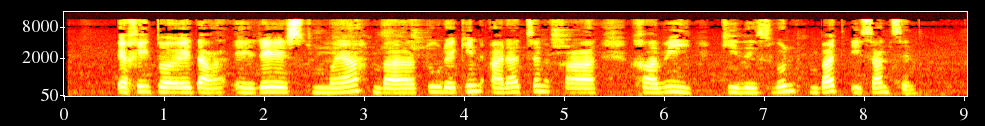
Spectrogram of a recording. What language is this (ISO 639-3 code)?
eus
